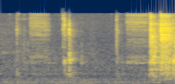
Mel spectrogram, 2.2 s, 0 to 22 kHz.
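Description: Craftsman 3-ton hydraulic floor jack being pumped rapidly by its long handle with the release valve open, to purge trapped air from the hydraulic system. The pump mechanism and handle give a few metallic clicks and clacks, with the loudest clack near the end.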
